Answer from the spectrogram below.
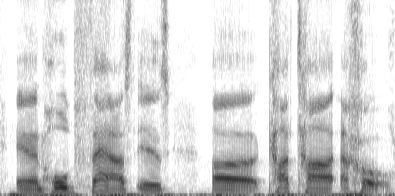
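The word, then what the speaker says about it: echo (ἔχω): Hold firm, which is help me with my pronunciation now. Echo. E-C-H-O, echo. Is that how you say it? – Yeah, so epsilon key omega.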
